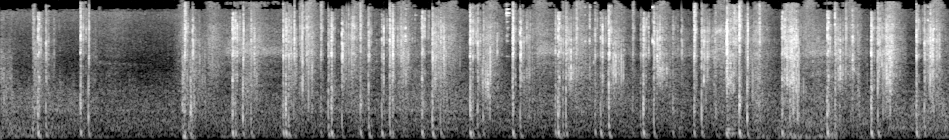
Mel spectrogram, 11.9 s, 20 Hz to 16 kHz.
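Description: Horse hooves clip-clopping in the video game The Last of Us Part 2, a rhythmic series of sharp, close hoof strikes with faint creaks of tack between steps and no talk.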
